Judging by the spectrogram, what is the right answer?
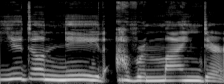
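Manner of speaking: hissed slowly, every word stretched out. Narrating as Shadowbook holds Pimpernel by the chain, hissing, drawing every word out. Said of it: "he hisses, drawing every word out".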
